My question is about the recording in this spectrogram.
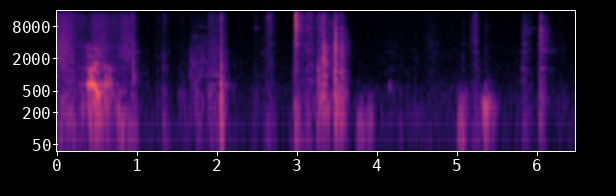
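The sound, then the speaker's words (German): Rummaging to take out a laser pointer: a string of brief rustles, clicks and clattery knocks, like small objects being shuffled around, coming in irregular bursts separated by short quiet gaps. “Mein Laserpointer mal rausholen hier soweit.”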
